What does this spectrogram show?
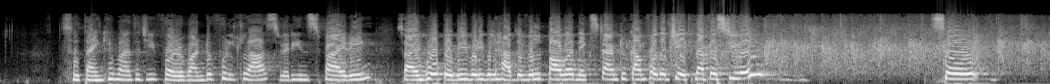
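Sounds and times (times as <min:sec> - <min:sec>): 
speech: 0:00.6 - 0:08.2, 0:09.4 - 0:10.1
audience clapping after a class at a festival: 0:06.0 - 0:10.4.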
